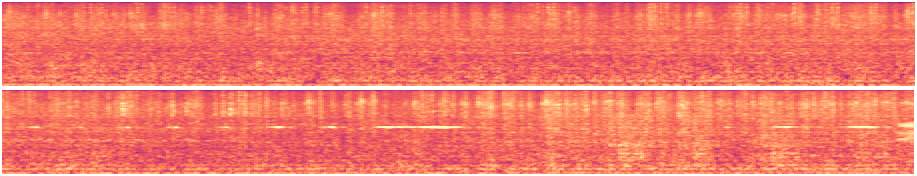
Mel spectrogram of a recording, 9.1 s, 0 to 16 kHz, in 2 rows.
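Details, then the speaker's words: Mazda RX-7 rotary street build on a drive, coolant cruising at 168°F and creeping to 173–175°F at stops: steady deep drone under road rumble with no misses, knocks or rattles; healthy normal running. "Made it to Pops' place. Thing ran great."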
